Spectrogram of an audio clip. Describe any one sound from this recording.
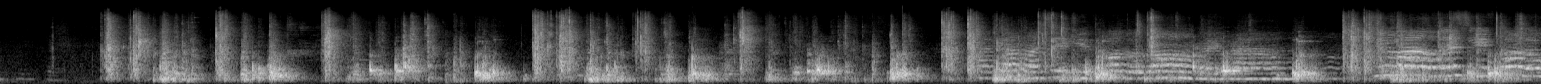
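Girls clap their hands in rhythm.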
